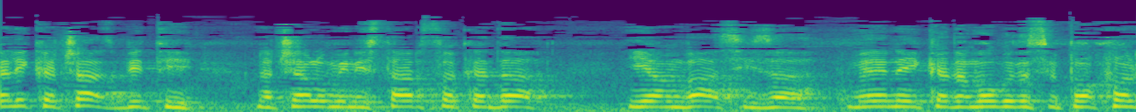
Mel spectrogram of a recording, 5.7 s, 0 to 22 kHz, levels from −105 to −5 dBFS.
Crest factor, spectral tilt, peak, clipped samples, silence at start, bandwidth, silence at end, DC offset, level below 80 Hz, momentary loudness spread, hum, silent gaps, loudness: 14 dB; -5 dB/octave; -2 dBFS; under 0.1%; 0 s; 11.5 kHz; 0 s; under 0.1%; -40 dBFS; 5 LU; none; none; -16 LUFS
